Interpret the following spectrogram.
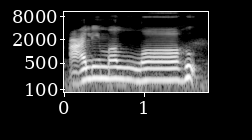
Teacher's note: اللہ موٹا ہو گیا، اللہ سے پہلے زبر آیا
